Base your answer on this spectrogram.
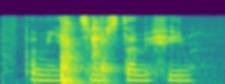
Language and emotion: Russian, neutral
